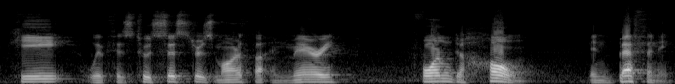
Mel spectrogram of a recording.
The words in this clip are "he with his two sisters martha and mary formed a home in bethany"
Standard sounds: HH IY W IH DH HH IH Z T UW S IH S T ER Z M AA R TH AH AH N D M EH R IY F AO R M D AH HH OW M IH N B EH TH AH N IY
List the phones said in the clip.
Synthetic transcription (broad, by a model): HH IY W IH DH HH IH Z T UW S IH S T ER Z M AA R TH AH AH N M EH R IY F AO R M D AH HH OW M IH N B EH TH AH N IY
